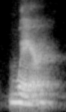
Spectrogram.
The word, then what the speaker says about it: where: Worry, once, where. Worry, once, where. And just a tip, where, W-H-E-R-E, as in where is it, and wear, W-E-A-R, as in I wear clothes, are pronounced exactly the same.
